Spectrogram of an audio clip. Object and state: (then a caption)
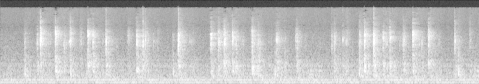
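Plastic computer keyboard. A black plastic computer keyboard on a wooden desk is typed on with the fingertips of both hands. It gives a quick, uneven run of short, bright, clicky key taps that die away almost at once, over a faint steady low hum.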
